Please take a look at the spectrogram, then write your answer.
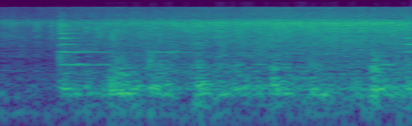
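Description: Garlic and ginger sauté in a hot pan for a vegetable masala curry, giving a loud, steady sizzle with crackling spits and stirring throughout.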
